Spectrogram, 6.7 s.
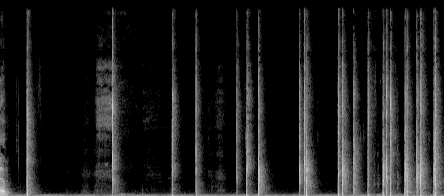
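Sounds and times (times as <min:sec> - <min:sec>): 
hands clapping to swat a gnat: 0:00.3 - 0:00.6, 0:01.6 - 0:01.9, 0:02.6 - 0:06.6.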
